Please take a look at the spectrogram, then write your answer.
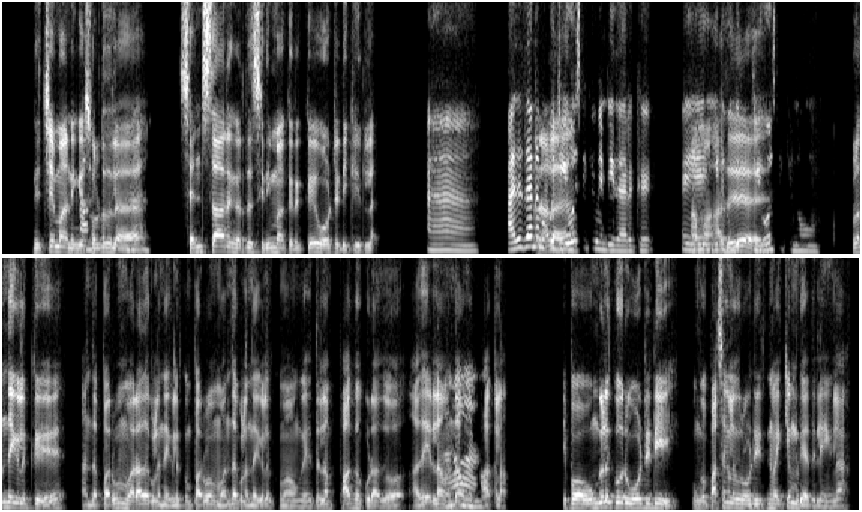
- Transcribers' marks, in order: none
- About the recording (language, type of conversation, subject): Tamil, podcast, OTT தொடர்கள் சினிமாவை ஒரே நேரத்தில் ஒடுக்குகின்றனவா?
